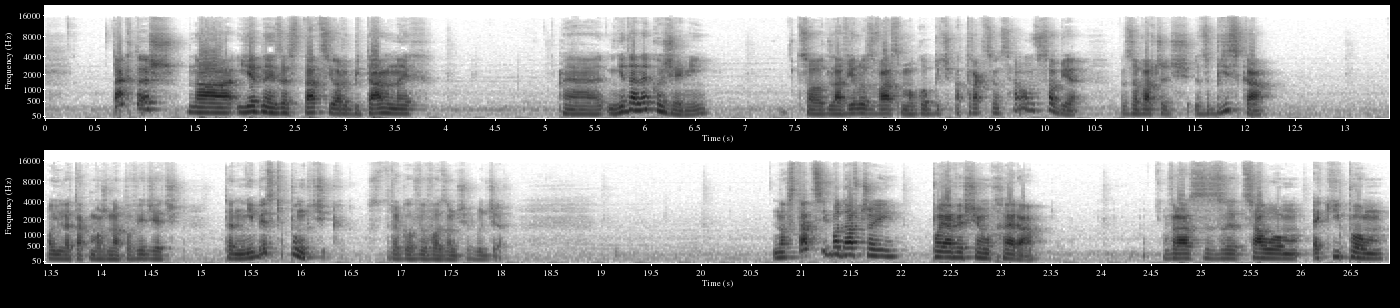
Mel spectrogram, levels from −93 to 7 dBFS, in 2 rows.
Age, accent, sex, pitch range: 30-49, native, male, 110-150 Hz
